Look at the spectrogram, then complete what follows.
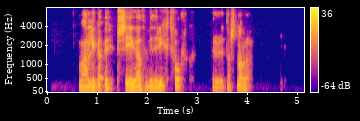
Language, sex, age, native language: Icelandic, male, 18-19, Icelandic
